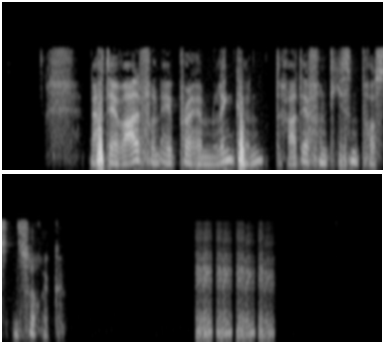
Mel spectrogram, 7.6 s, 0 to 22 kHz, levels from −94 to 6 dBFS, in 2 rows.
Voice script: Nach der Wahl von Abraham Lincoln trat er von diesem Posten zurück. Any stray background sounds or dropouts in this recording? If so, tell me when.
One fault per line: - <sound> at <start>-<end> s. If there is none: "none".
- laugh at 5.7-6.5 s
